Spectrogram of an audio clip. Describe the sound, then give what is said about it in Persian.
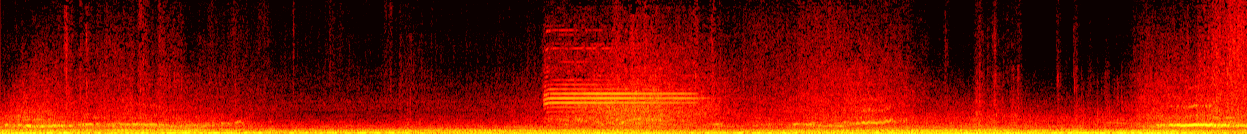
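Continuous loud engine rumble from a car driven fast at night, a deep steady drone that holds at the same level for the whole stretch with no clear breaks or passes. “شب، دریا با سرعت رانندگی میکنه.”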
